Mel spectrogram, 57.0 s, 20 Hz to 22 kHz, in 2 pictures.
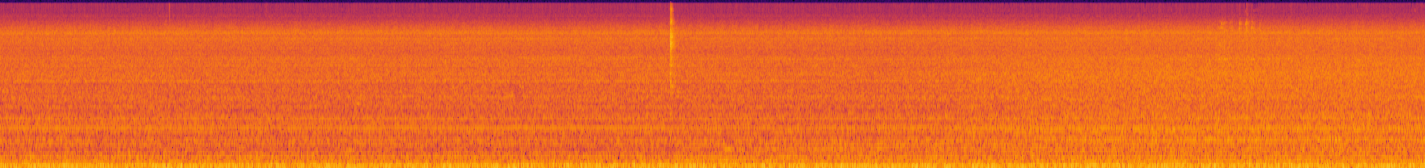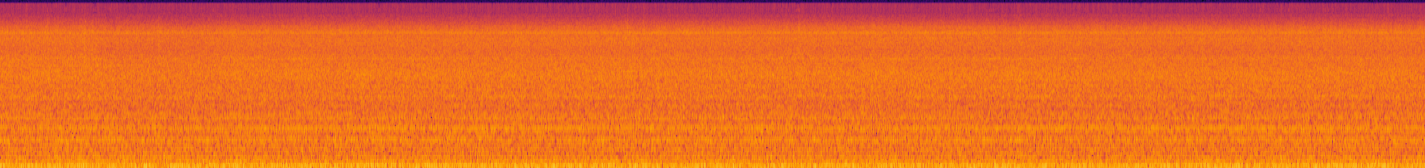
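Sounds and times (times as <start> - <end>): furnace blower humming: 0.0 - 57.0
faint steady tones: 13.4 - 30.7.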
